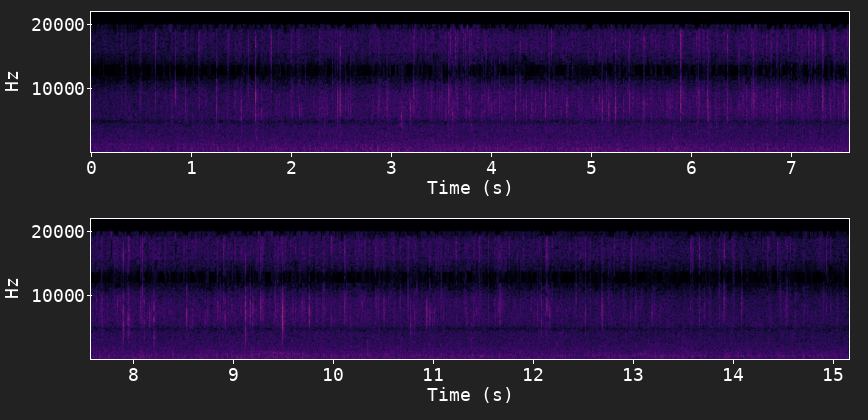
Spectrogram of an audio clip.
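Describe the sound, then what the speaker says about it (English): Steady rain with possible hail pattering on a surface outside a cottage on a cold October day, a dense, even hiss of drops holding at the same level throughout with no voices. "I think it's starting to hail."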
